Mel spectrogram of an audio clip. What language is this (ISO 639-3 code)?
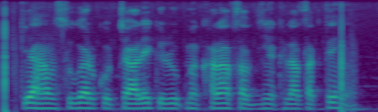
hin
